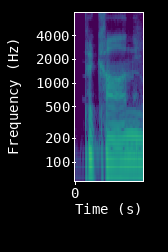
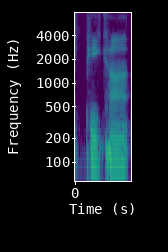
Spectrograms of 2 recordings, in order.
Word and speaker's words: pecan: your aunt's uh um pronunciation of pecan versus pecan pecan is actually regional um depending on where you go in in the re in the country regionally uh depends on how you pronounce that okay kind of like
